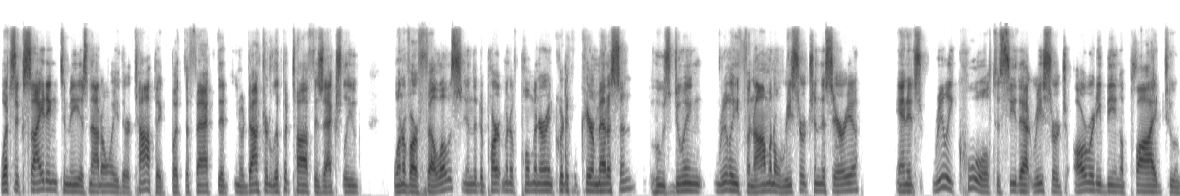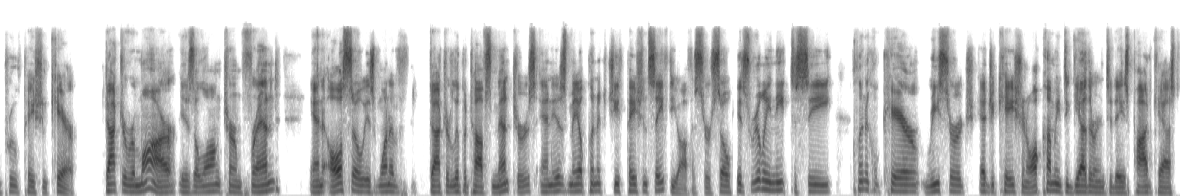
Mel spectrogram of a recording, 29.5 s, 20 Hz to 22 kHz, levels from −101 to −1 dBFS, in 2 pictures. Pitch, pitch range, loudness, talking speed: 130 Hz, 120-140 Hz, -27 LUFS, 190 wpm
